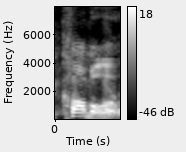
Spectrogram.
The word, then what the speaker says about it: Kamala: going to end it Kamala is it common it's Cibola that is correct not okay Kamala like like the punctuation moving on who is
